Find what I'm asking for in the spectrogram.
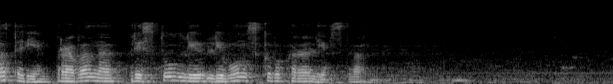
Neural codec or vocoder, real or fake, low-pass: vocoder, 22.05 kHz, 80 mel bands, WaveNeXt; fake; 7.2 kHz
